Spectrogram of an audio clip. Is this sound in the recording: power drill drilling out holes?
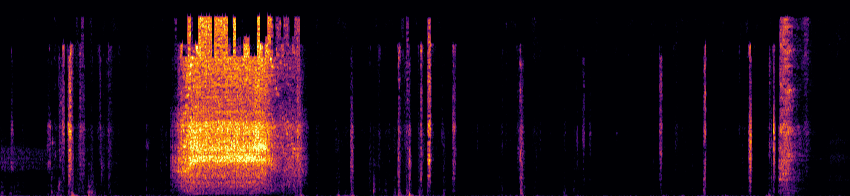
yes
